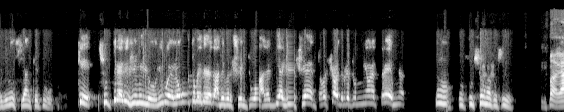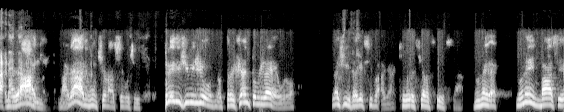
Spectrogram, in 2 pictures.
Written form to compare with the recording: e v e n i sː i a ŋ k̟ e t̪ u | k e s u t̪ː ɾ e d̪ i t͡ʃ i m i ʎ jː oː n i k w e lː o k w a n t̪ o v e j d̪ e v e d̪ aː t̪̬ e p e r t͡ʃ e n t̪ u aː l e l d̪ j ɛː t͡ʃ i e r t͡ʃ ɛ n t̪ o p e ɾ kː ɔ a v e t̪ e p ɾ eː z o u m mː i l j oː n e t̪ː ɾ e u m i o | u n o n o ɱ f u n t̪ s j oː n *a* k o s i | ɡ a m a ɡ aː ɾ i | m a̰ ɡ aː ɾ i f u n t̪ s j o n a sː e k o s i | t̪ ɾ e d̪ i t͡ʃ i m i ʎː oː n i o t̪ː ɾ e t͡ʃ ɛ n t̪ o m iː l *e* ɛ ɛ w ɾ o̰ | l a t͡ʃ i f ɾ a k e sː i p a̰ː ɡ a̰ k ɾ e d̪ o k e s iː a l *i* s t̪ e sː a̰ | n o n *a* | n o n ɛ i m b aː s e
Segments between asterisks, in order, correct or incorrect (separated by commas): correct, incorrect, incorrect, incorrect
